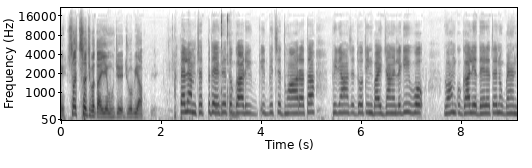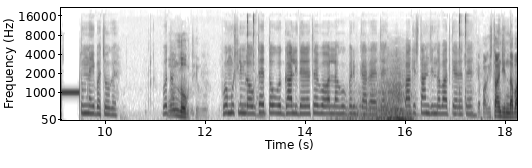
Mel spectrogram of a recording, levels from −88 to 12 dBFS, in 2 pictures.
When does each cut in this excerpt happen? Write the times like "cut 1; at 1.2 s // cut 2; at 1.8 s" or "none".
cut 1; at 1.3 s // cut 2; at 15.8 s

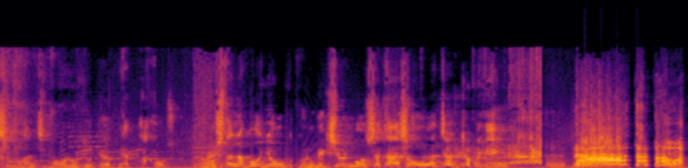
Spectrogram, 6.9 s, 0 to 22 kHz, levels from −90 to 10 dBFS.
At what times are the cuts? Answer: cut 1; at 1.8 s // cut 2; at 2.9 s

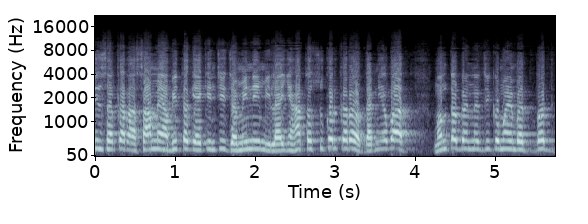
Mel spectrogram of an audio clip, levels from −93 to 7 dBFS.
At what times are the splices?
none

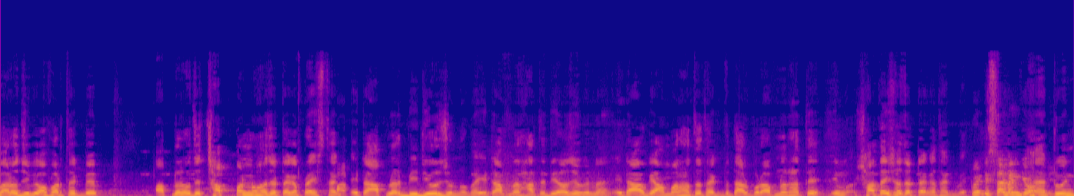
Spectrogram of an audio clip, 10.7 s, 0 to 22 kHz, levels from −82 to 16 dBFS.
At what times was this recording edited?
cut 1; at 3.4 s // cut 2; at 8.3 s

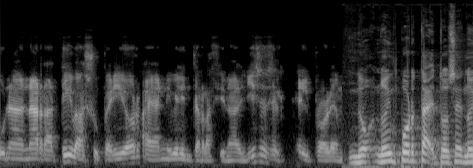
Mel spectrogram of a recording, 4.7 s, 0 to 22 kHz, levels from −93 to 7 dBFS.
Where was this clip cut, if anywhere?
cut 1; at 1.4 s // cut 2; at 3.4 s

